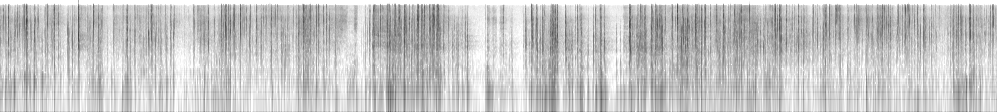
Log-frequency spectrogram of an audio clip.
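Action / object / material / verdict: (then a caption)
scrape / soft plastic wet wipes package / soft plastic / none. A full blue soft plastic wet wipes pack is crinkled and scratched by fingertips close to the mic. Dense, bright crackling and rustling rise and fall in bursts, with a few brief pauses along the way.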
